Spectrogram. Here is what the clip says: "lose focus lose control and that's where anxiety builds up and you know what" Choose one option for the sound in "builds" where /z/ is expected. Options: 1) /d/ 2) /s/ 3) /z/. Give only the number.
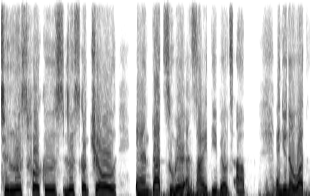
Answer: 2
